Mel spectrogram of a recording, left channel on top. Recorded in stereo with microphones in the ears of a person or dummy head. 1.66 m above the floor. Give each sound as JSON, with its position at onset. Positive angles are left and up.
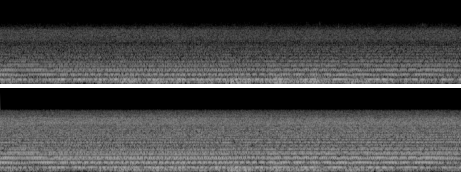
{"t": 0.0, "sound": "a drone", "side_deg": -60}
